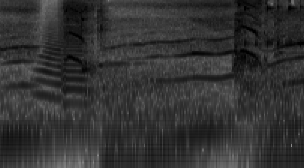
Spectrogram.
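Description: A small cartoon creature's loud, wavering crying wail over background music; the crying grows loudest near the end.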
